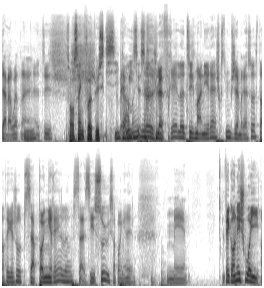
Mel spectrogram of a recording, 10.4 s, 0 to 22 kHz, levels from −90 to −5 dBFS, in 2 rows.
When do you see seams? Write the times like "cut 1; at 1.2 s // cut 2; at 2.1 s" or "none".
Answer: none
